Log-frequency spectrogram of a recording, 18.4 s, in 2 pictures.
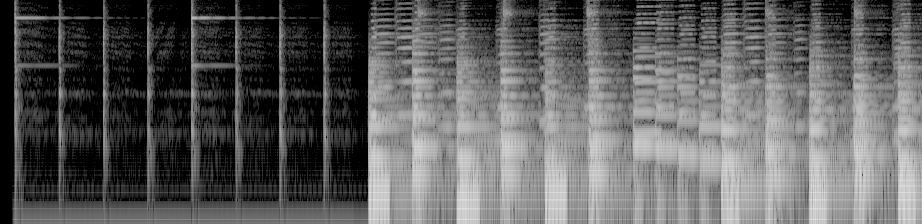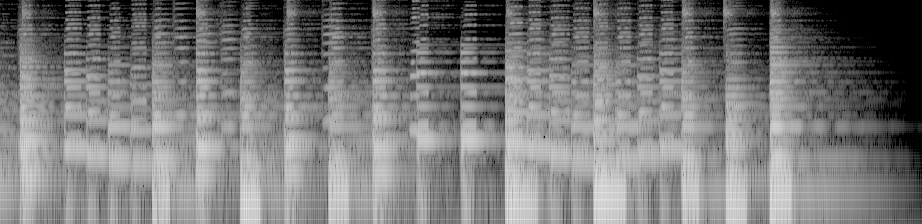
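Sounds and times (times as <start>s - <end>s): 
Irish melody: 3.7s - 17.6s.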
